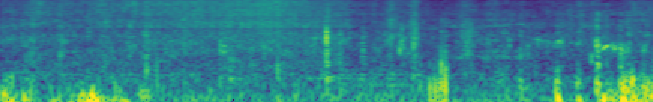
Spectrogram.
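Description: Faint wind rumble on the microphone with light rustling of tall grass and leaves brushing past, and a few soft clicks about two and three seconds in.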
